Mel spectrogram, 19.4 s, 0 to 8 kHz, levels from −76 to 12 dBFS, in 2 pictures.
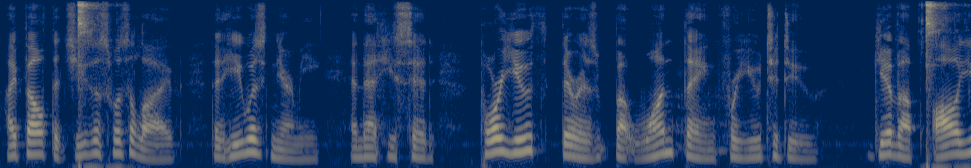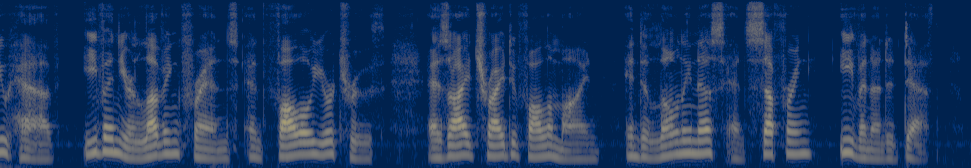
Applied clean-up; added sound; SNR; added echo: none; Tambourine; -3 dB; none.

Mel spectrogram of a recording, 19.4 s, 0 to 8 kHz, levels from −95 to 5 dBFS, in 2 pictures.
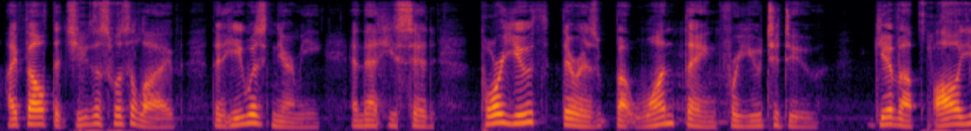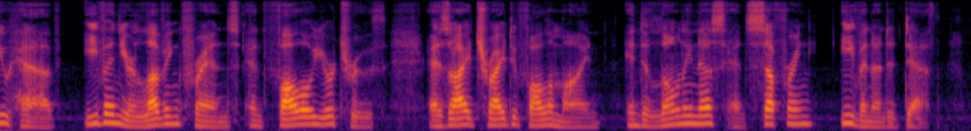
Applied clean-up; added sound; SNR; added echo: neural separator model SepFormer DNS4.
